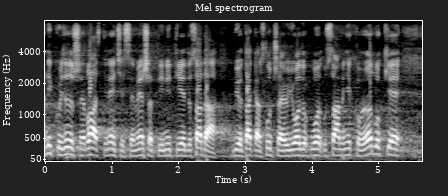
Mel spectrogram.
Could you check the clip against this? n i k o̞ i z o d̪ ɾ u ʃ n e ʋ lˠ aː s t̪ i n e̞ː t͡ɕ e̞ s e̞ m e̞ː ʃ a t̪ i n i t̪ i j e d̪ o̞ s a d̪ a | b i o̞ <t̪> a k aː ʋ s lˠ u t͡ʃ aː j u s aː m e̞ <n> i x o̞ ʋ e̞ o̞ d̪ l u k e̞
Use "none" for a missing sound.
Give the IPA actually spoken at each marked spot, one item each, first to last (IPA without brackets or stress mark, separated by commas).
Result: t̪, ɲ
